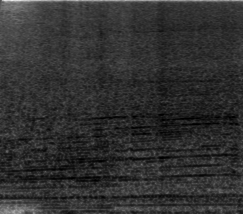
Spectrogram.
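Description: Porsche Cayman race car in the Porsche Club Championship, heard onboard through the club chicane and around club corner: a loud, steady engine drone with dense harmonics that holds throughout without a break.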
